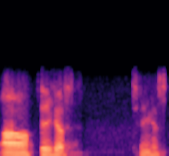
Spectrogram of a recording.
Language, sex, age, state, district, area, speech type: Assamese, male, 30-45, Assam, Biswanath, rural, conversation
